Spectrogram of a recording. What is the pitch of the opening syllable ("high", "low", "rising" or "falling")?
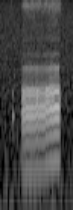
rising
